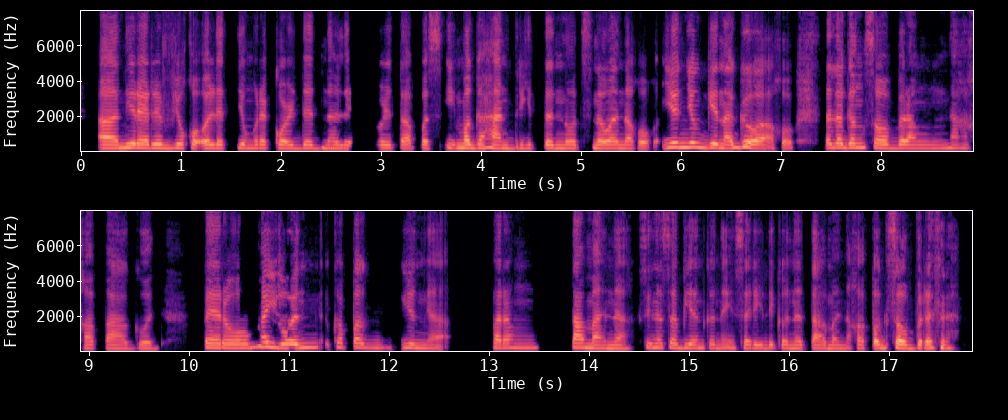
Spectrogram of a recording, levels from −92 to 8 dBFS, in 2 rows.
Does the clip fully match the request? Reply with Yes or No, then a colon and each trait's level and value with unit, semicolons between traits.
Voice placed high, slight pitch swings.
Yes: high, 210 Hz; narrow, 2.2 semitones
